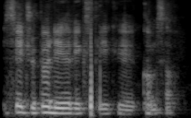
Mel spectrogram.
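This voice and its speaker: A man hosting a live online debate, pressing his guest with sarcastic rapid questions. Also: mid-range voice, noisy background. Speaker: debate host.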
